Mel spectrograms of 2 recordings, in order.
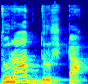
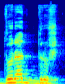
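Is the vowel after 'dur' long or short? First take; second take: long; short. First: The vowel after 'dur' is long. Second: The vowel after 'dur' is short. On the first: The speaker calls it wrong. "ದುರಾದೃಷ್ಟ ಎನ್ನುವುದು ತಪ್ಪು ಪ್ರಯೋಗ" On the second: The speaker calls it right. "ದುರದೃಷ್ಟ ಆಗಬೇಕಷ್ಟೆ"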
